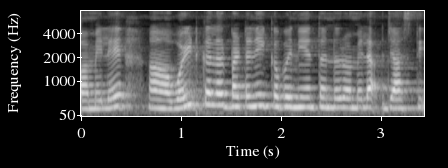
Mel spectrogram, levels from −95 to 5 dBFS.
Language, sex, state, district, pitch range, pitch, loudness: Kannada, female, Karnataka, Chamarajanagar, 250-295 Hz, 270 Hz, -15 LUFS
